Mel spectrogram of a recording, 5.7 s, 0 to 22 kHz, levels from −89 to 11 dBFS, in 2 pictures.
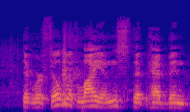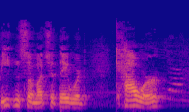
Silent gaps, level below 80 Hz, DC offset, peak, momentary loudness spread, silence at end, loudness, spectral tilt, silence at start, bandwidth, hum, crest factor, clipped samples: none; -74 dBFS; under 0.1%; -8 dBFS; 11 LU; 0.1 s; -27 LUFS; -4.5 dB/octave; 0.35 s; 13 kHz; none; 18 dB; under 0.1%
